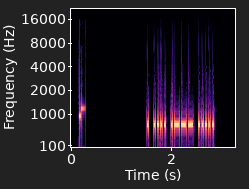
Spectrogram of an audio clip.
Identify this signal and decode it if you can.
Morse code, heard as a keyed tone, about 36 wpm, 700 Hz. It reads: EHJ5
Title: Four Challenging Letter-Number Combinations 35wpm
